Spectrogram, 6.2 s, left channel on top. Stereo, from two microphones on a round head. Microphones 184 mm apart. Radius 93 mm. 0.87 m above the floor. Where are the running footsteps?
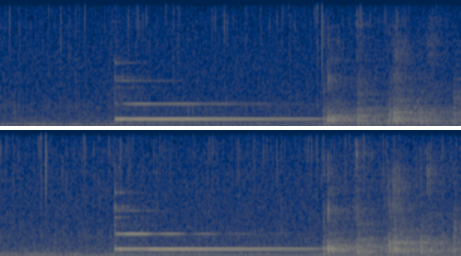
15° right (ahead or behind), 0.9 m; by 6.0 s 60° right (ahead or behind), 2.5 m.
